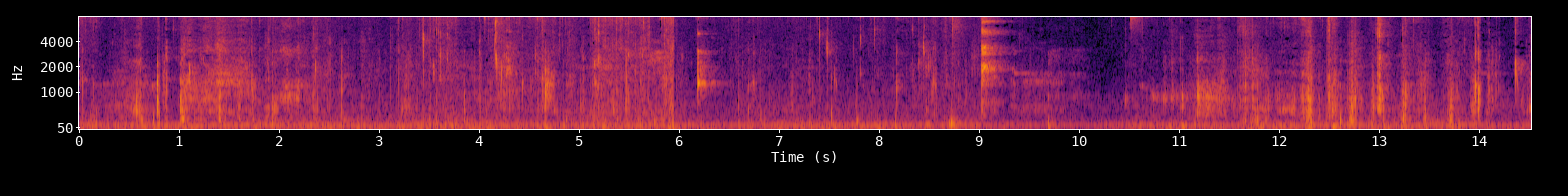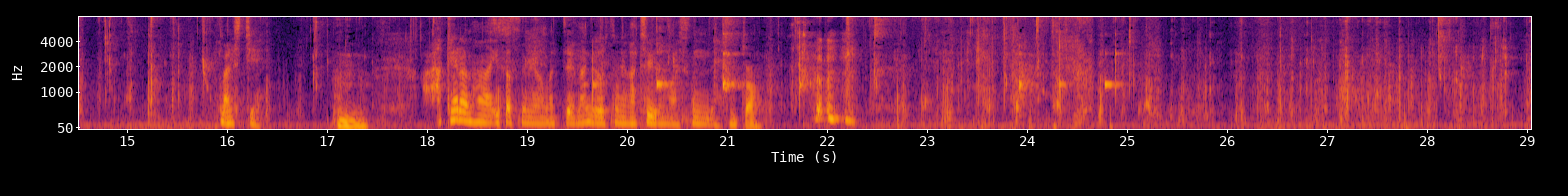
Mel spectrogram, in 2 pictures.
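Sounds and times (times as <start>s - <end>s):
chewing and crunching food: 0.0s - 9.0s, 10.4s - 19.2s, 21.0s - 29.0s.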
